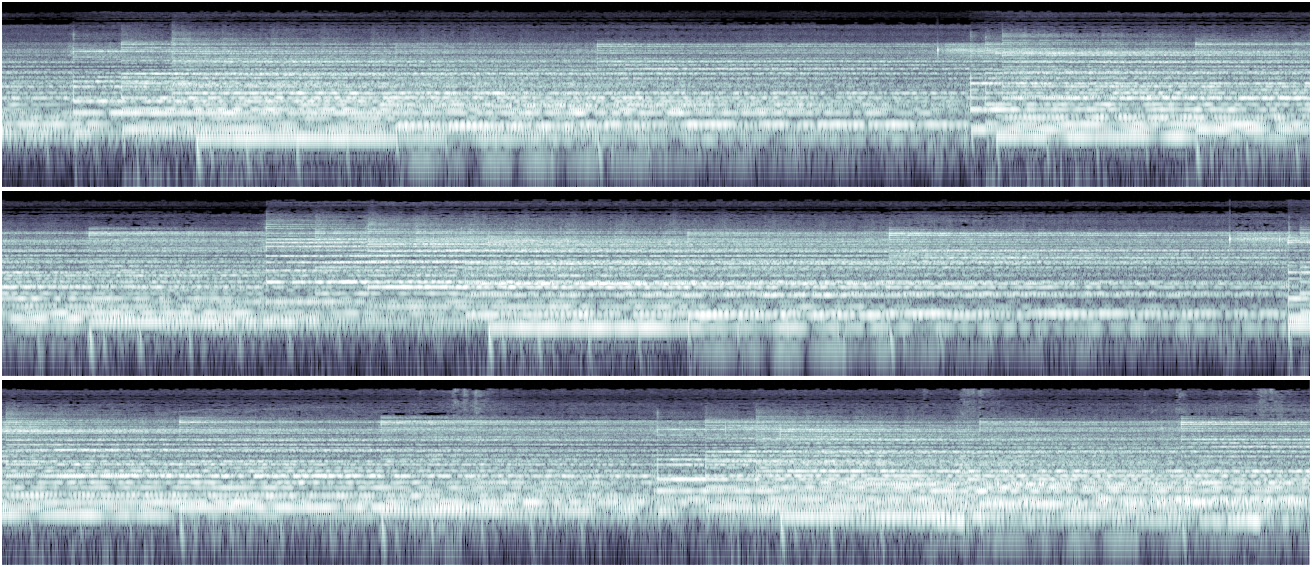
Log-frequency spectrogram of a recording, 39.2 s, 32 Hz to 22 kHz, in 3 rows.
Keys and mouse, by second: 0.0 Tab, 0.9 middle click, 2.4 KP_1, 3.2 Tab, 8.1 ctrl+Tab, 9.0 z, 9.2 c, 11.5 c, 13.4 s, 14.2 Tab, 14.3 z, 17.3-18.5 drag, 18.6 middle click, 19.1-20.5 drag, 21.6 middle click, 24.5-26.0 drag, 28.6 middle click, 28.8 KP_1, 30.5 ctrl+z, 33.0 z.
